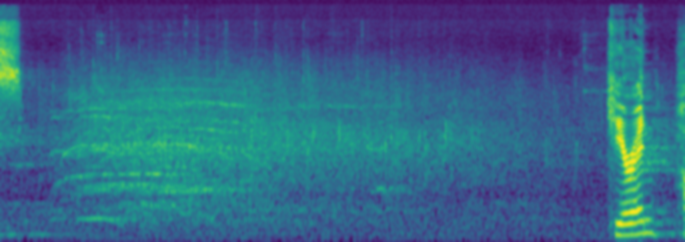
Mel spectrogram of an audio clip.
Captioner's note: crowd cheering; crowd applauding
